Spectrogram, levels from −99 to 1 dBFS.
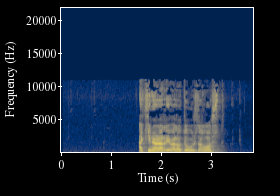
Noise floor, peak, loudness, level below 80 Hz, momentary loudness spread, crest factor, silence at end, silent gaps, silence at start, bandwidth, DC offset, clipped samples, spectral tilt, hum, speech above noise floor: -75 dBFS; 0 dBFS; -18 LUFS; -52 dBFS; 13 LU; 22 dB; 0.7 s; none; 1.55 s; 11.5 kHz; under 0.1%; under 0.1%; -4 dB/octave; none; 57 dB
